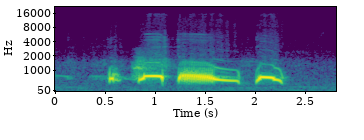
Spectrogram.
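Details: Spotted dove used as a decoy bird, cooing in the morning to lure other doves: a short low coo, then three deeper hollow coos, the middle one longest and sliding slightly downward, in a quiet setting.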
